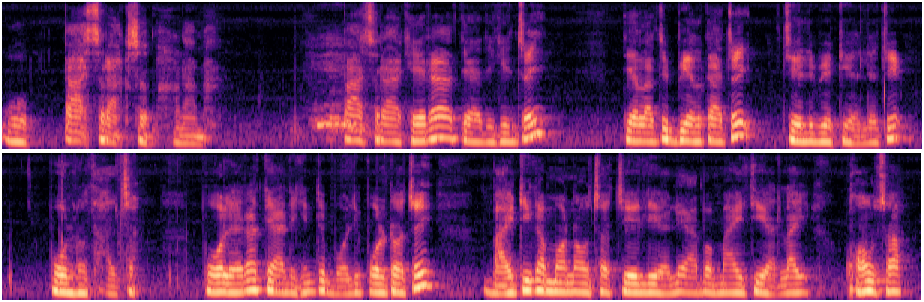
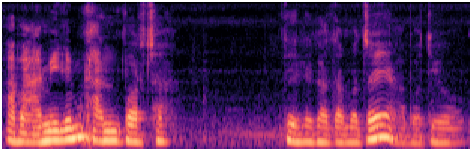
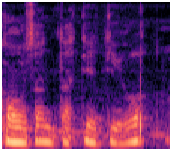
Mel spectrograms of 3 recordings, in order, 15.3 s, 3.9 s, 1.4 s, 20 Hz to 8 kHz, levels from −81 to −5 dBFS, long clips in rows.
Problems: background sounds at intervals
